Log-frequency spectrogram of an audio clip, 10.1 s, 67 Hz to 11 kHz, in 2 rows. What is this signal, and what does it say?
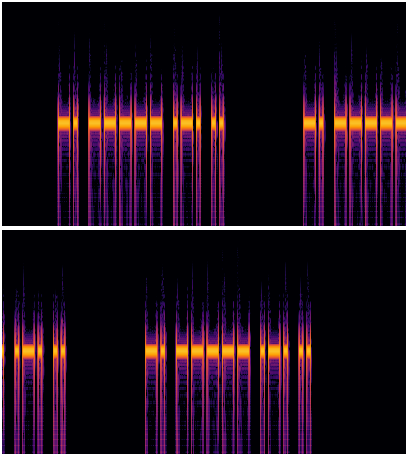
Morse code, heard as a keyed tone, about 25 wpm, 700 Hz. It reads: N0RI N0RI N0RI
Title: USA Call Signs - 4 Characters - Repeated 3x - 25wpm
